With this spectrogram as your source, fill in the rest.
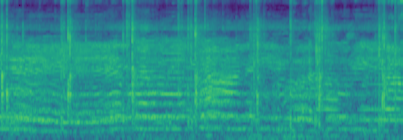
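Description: Steady rhythmic hand clapping keeping time with a devotional song, the claps recurring at a regular beat over sustained sung or instrumental tones, with no speech.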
